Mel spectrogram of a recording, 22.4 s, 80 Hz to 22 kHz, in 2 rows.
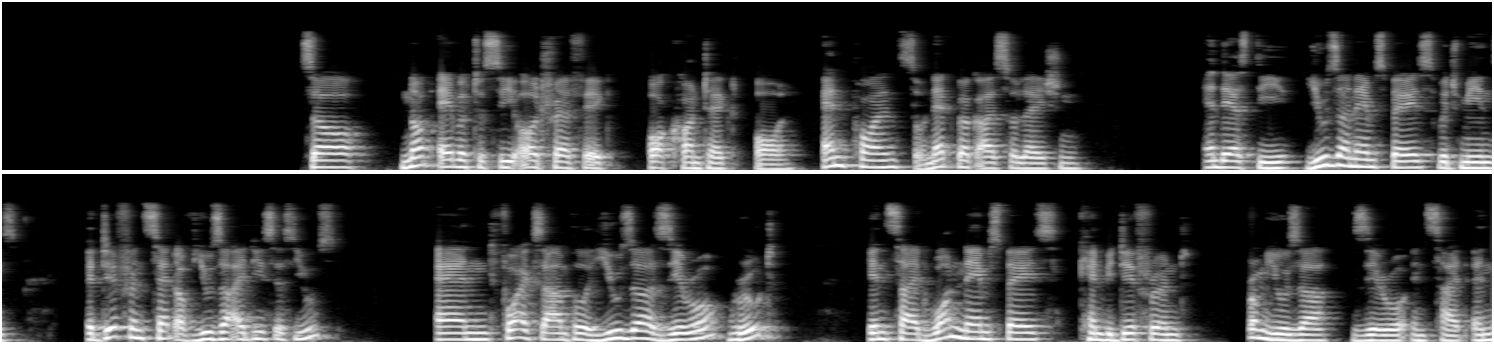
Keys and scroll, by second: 0.0-2.2 typing, 8.3 super+0, 8.8 super+0, 8.9 super+0.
